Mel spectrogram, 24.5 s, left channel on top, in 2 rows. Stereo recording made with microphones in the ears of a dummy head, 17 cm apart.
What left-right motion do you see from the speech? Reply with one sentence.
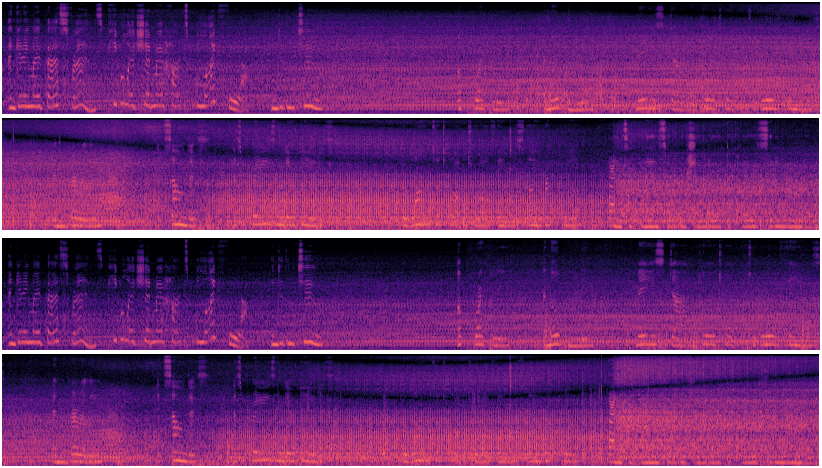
In this clip you hear the speech move from left to right and back again.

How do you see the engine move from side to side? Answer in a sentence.
You can hear the engine move from left to right.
